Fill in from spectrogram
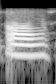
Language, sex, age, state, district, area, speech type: Assamese, female, 30-45, Assam, Barpeta, rural, conversation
